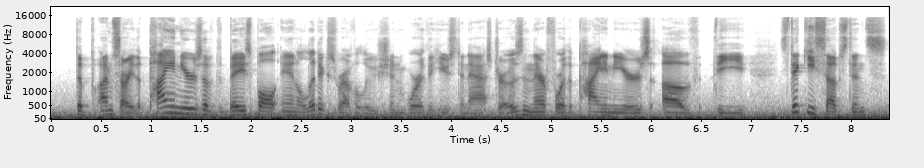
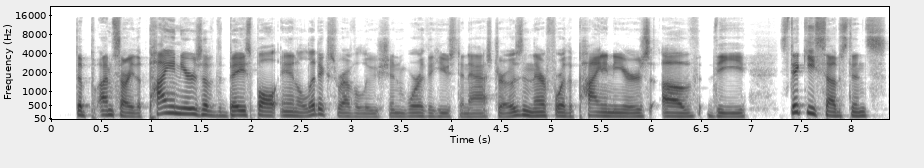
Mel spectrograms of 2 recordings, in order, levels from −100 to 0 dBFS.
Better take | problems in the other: second | low rumble; noticeable; throughout; 15 dB below the speech

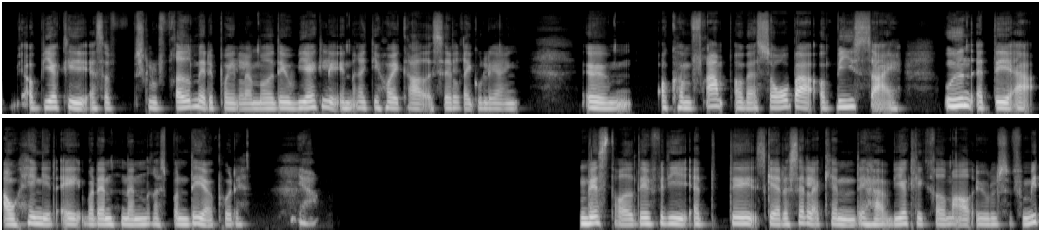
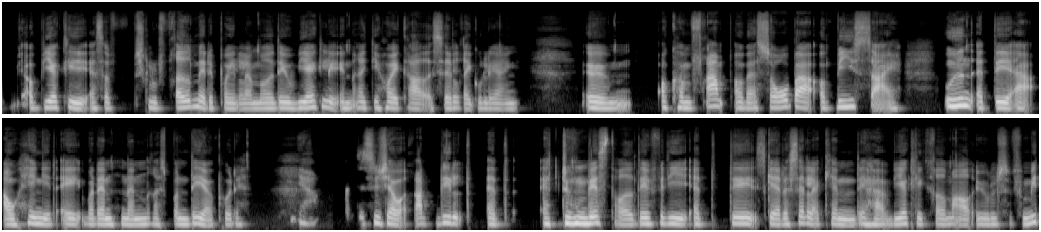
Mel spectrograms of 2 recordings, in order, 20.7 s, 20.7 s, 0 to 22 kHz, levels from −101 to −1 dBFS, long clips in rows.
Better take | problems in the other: second | audio cutting out; at 14 s for 2.5 s

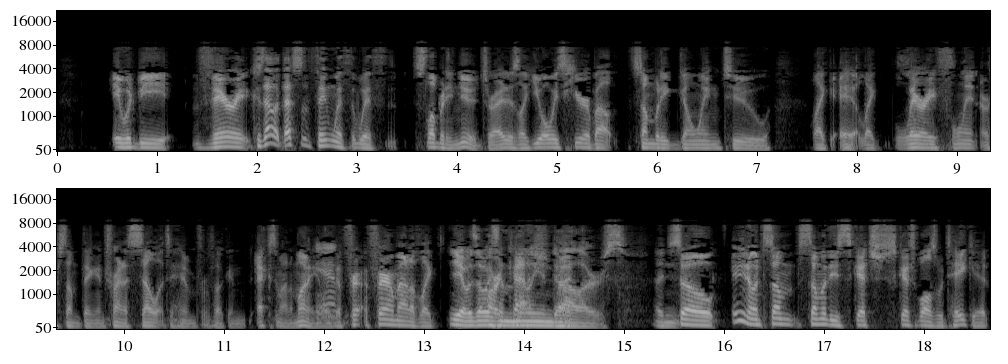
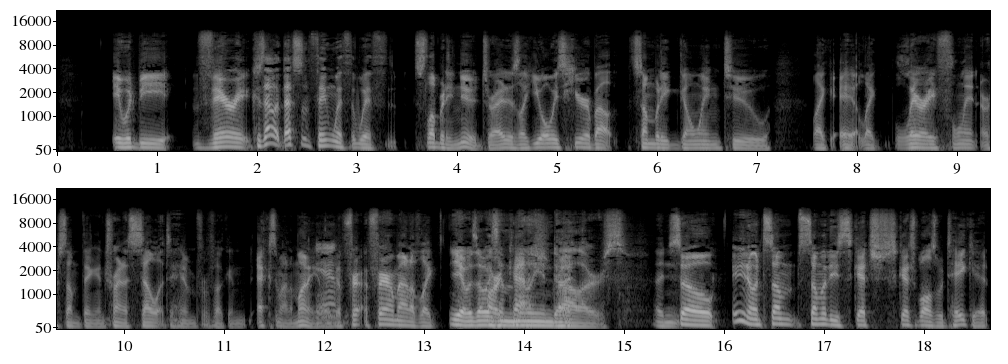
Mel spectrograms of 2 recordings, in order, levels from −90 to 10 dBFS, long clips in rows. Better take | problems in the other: second | garbled, watery; badly; nothing above 7.5 kHz; slightly in the second

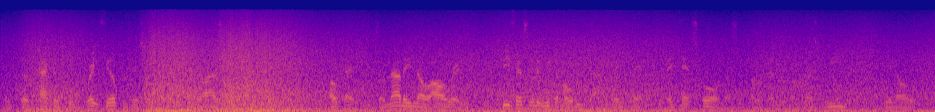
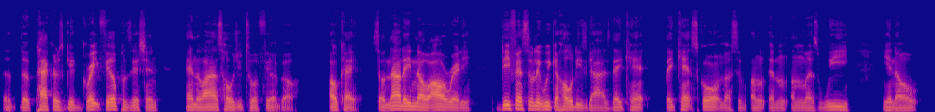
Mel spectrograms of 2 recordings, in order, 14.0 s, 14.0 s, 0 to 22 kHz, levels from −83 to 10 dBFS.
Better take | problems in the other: second | wind noise on the microphone; heavy; 3 dB above the speech

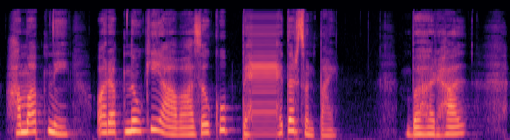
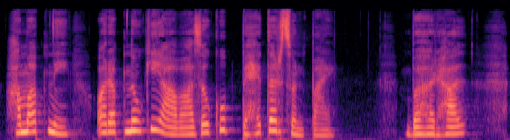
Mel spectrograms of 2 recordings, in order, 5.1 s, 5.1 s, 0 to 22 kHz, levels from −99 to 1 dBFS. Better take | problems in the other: second | audio freezing; at 2.5 s

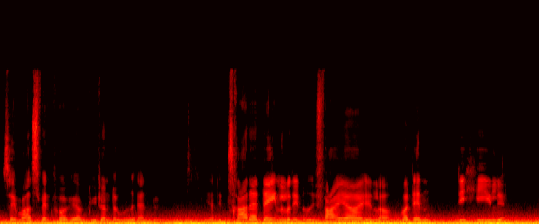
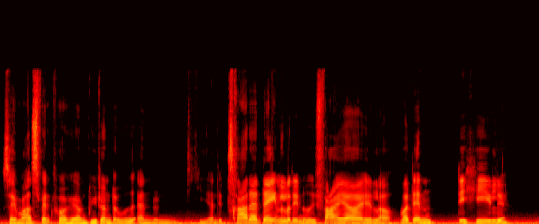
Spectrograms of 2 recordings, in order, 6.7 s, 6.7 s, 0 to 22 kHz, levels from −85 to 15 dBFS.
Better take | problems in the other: second | low rumble; loud; throughout; 1 dB below the speech; faint in the second

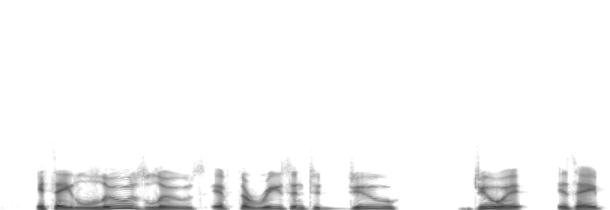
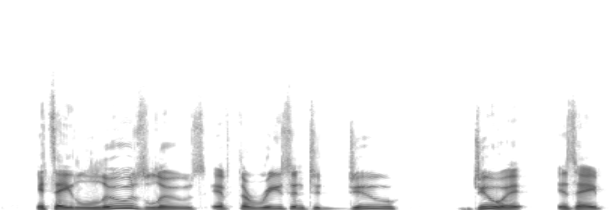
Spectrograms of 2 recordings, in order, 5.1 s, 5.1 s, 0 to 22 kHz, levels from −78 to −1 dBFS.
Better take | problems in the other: second | muffled; very; fading above 2.5 kHz

